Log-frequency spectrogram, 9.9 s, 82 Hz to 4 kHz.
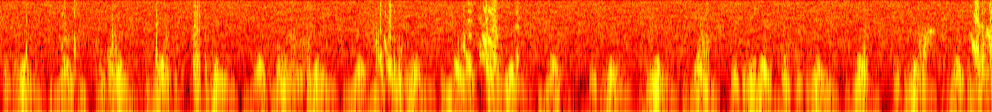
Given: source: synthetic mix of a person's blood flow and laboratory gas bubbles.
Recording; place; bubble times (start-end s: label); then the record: Doppler ultrasound of blood flow; precordium
0.23-0.30 s: bubbles
0.57-0.79 s: bubbles
1.05-1.29 s: bubbles
1.52-1.86 s: bubbles
1.91-2.09 s: bubbles
2.68-3.15 s: bubbles
3.71-4.12 s: bubbles
4.54-5.04 s: bubbles
5.14-5.21 s: bubbles
6.96-7.12 s: bubbles
7.81-7.94 s: bubbles
8.60-8.71 s: bubbles
9.17-9.37 s: bubbles
9.68-9.93 s: bubbles
From the record:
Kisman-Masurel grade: 232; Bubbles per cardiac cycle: several, 3 to 8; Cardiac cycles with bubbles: 50 to 99%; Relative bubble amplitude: moderate (0.250 to 0.450); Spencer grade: 3 (all of the cardiac periods contain showers or single bubble signals, but not dominating or overriding the cardiac motion signals); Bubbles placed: anywhere in the cardiac cycle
